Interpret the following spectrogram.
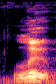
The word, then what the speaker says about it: Loope: you're looking at Bleu Loope. Is it Loope? Yes, sir. Okay. And the first name is spelled B-L-E-U. Yeah, like blue cheese. Last name is L-O-O-P-E. Is that right?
